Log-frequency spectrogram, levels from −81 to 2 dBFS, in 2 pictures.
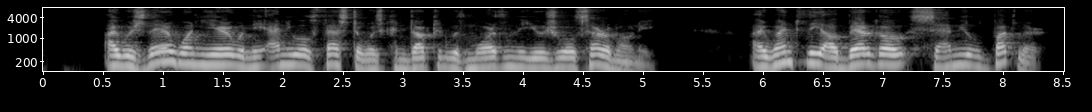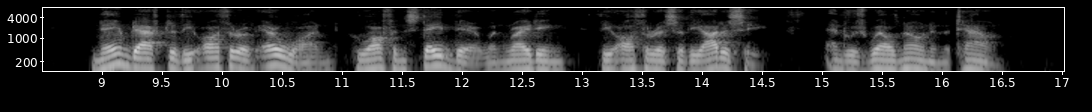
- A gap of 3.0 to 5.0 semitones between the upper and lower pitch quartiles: No, wide, 5.5 semitones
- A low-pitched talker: Yes, low, 125 Hz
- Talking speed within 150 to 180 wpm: Yes, average, 170 wpm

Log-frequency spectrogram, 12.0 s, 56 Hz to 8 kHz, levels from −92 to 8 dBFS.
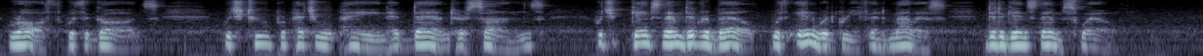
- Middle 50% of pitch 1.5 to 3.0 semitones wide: Yes, narrow, 2.5 semitones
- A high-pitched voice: No, medium, 150 Hz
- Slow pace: Yes, slow, 130 wpm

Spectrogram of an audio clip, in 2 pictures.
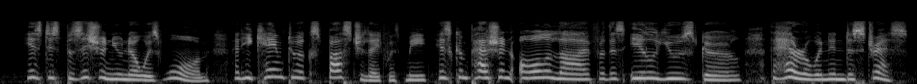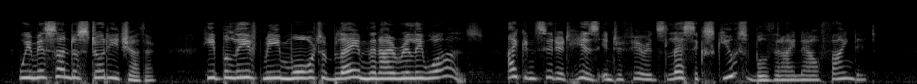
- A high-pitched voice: Yes, very high, 270 Hz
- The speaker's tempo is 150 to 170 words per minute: Yes, average, 165 wpm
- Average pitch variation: Yes, average, 5.0 semitones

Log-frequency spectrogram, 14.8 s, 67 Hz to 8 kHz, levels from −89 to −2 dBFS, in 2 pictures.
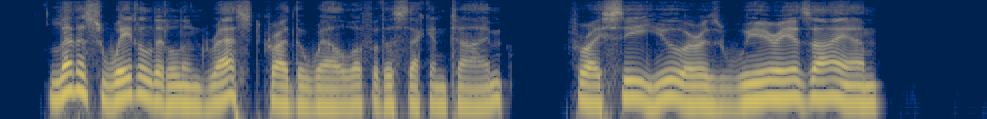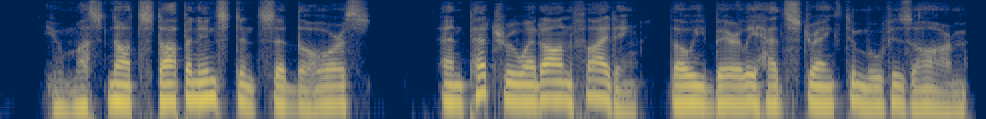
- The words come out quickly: No, average, 190 wpm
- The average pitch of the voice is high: No, low, 130 Hz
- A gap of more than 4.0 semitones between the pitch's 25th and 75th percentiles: No, average, 3.5 semitones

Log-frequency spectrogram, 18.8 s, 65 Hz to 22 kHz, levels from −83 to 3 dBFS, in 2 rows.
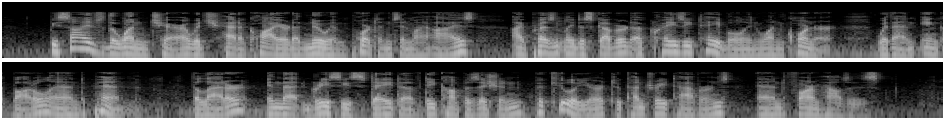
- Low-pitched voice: Yes, very low, 95 Hz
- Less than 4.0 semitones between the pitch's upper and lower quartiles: Yes, average, 3.1 semitones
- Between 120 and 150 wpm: Yes, slow, 135 wpm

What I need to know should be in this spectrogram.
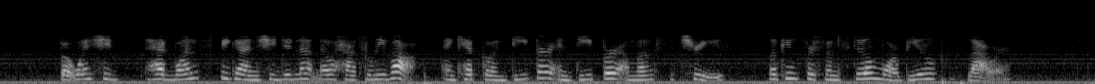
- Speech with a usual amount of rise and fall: Yes, average, 3.4 semitones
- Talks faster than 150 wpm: Yes, average, 165 wpm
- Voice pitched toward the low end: No, high, 230 Hz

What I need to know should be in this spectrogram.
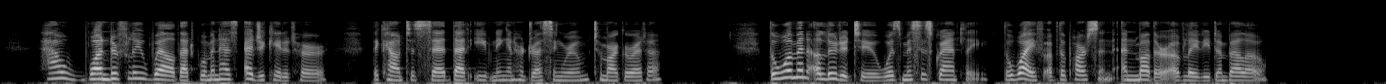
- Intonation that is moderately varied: Yes, average, 4.0 semitones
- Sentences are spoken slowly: No, average, 155 wpm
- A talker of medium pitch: No, high, 205 Hz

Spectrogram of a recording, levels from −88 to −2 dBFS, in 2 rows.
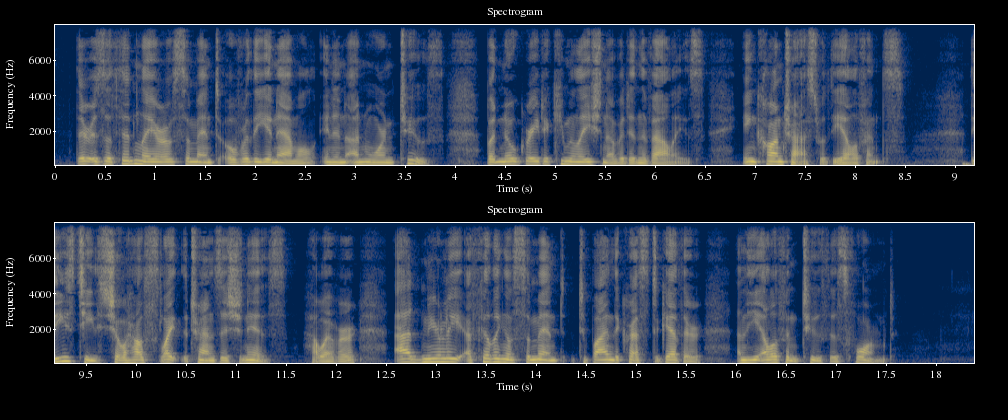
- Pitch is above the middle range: No, medium, 145 Hz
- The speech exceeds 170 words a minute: Yes, average, 180 wpm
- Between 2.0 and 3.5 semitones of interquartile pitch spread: Yes, average, 2.8 semitones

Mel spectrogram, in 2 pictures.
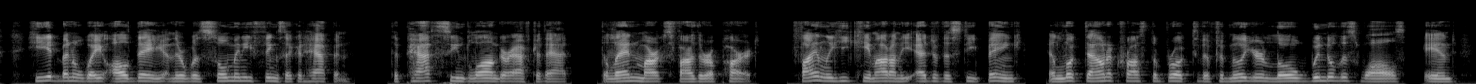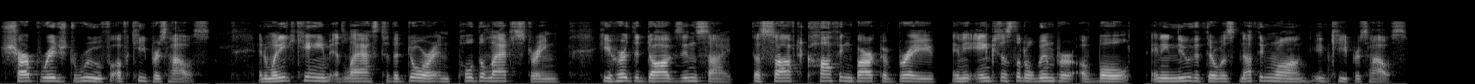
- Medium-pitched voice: Yes, medium, 145 Hz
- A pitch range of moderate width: No, narrow, 1.9 semitones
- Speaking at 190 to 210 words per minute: Yes, average, 195 wpm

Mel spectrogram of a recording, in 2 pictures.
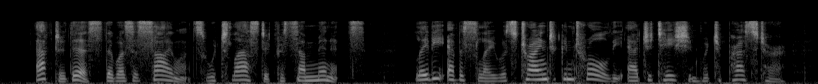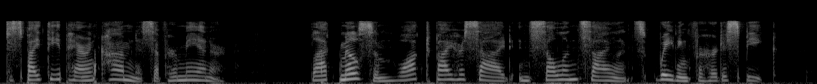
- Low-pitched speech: No, high, 195 Hz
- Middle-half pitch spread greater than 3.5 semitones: Yes, average, 4.5 semitones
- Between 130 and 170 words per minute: Yes, average, 160 wpm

